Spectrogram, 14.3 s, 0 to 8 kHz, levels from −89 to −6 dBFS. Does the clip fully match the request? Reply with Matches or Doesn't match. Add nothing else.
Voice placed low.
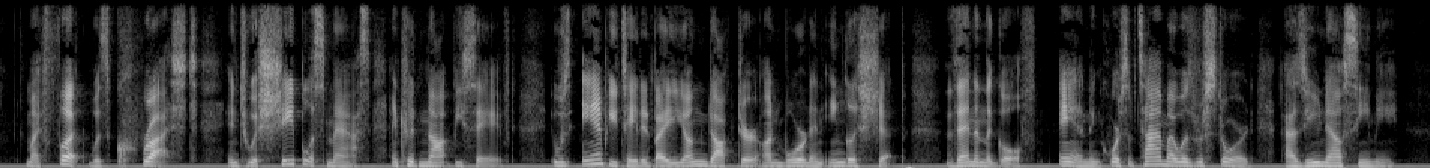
Matches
